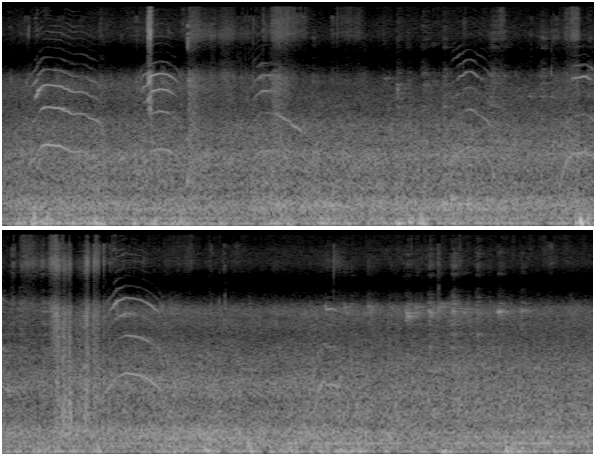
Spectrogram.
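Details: A worried, exhausted, panting mother cat repeatedly checks on her tiny newborn kittens; high, thin, rising-and-falling mews repeat every second or so through the first half, fading later over steady low background noise.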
